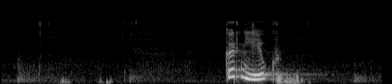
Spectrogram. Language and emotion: Russian, positive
